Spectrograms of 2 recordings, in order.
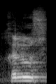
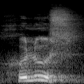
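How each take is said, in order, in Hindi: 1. पहले अक्षर में u स्वर नहीं है। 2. पहले अक्षर में u स्वर है। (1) "नहीं" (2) "खे पर पेश"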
